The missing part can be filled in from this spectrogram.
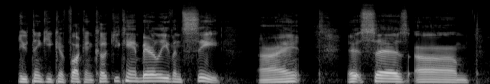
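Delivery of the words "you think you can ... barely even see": ordinary talk, nothing marked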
